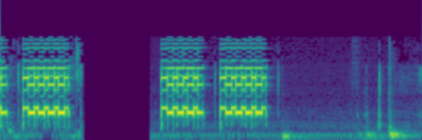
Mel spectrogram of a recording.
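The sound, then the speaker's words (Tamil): A telephone rings with an incoming call: one loud, bright ring burst, a pause, then two quick bursts in a row. Low, faint handling noise follows after the ringing stops. “அதுக்குள்ள இங்க ஒரு அழைப்பு வந்துருச்சு, பாத்துட்டு மறுபடியும் இதை பேசுவோங்க.”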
